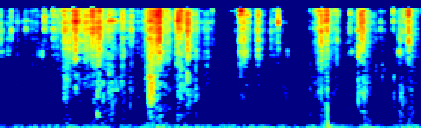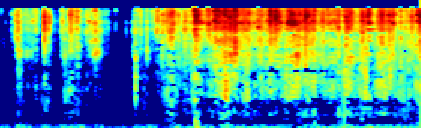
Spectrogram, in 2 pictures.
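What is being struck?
Bunch of metal keys on a keychain.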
